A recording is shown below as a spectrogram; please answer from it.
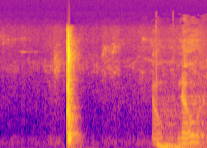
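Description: Silence broken by one quick swish sound effect about two-thirds of a second in, as the title card changes; music with a deep bass starts in the last half second.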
